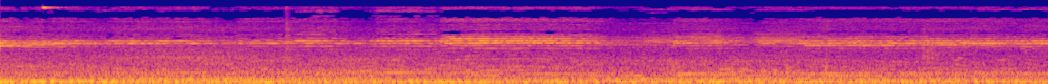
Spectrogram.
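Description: Busy street traffic: a steady low rumble of passing vehicles with high horn toots coming and going.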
